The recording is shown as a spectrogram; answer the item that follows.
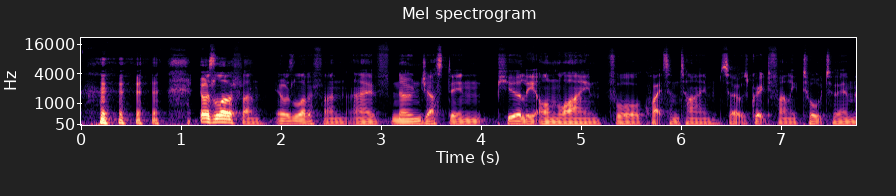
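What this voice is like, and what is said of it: British accent. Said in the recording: “your British accent”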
